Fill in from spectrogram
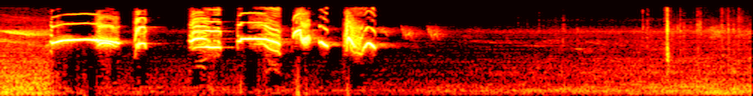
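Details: White-rumped shama singing a loud phrase of long whistles and quick down-swept notes over about two and a half seconds, then quiet with faint background chirps.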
